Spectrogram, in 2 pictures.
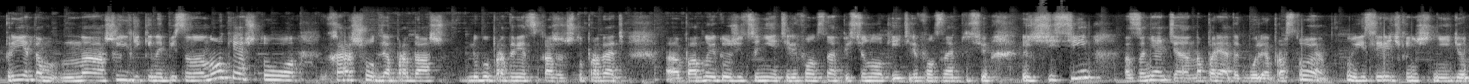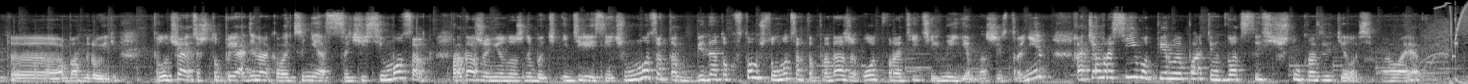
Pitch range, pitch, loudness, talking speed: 165-200 Hz, 175 Hz, -9 LUFS, 170 wpm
